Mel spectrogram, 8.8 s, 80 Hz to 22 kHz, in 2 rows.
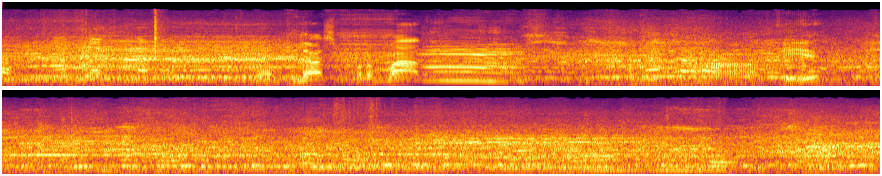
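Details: Mature feeder cattle at the Wagenan market in Pati, Indonesia, on 5 March 2019, lowing in long, steady, deep moos that run through the whole stretch, with crowd chatter and a brief clatter behind.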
